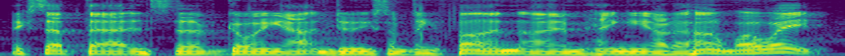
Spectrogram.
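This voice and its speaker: A man's voice: medium pitch, brisk, faint music behind. A man giving casual, wry commentary as host of a video game let's play, with joking asides.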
